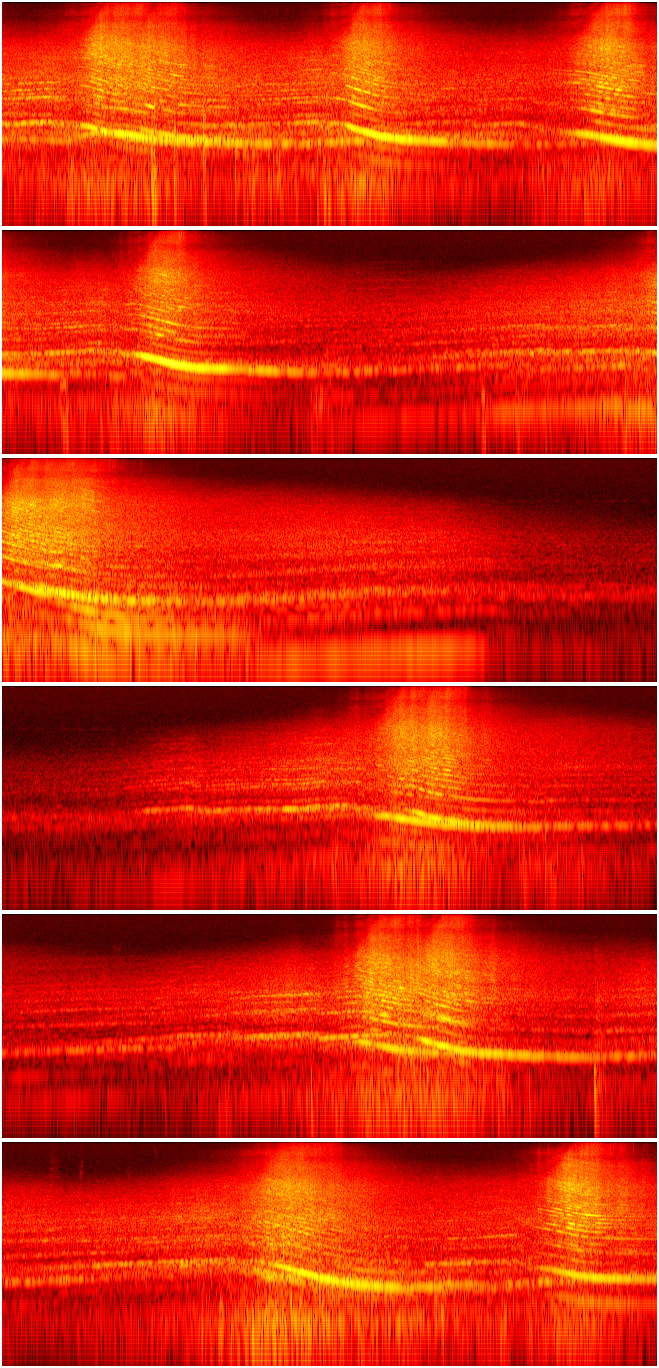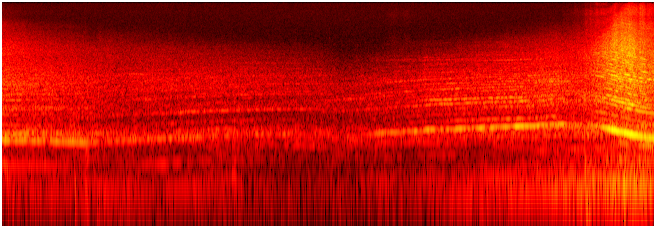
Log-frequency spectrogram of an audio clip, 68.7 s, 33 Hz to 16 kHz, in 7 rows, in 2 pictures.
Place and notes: Brands Hatch GP Circuit, West Kingsdown, Longfield, UK - british superbikes 2004 ... supersports ...
british superbikes 2004 ... supersports 600s qualifying two ... one point stereo mic to minidisk ...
